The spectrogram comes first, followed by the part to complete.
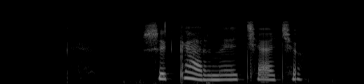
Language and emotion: Russian, positive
